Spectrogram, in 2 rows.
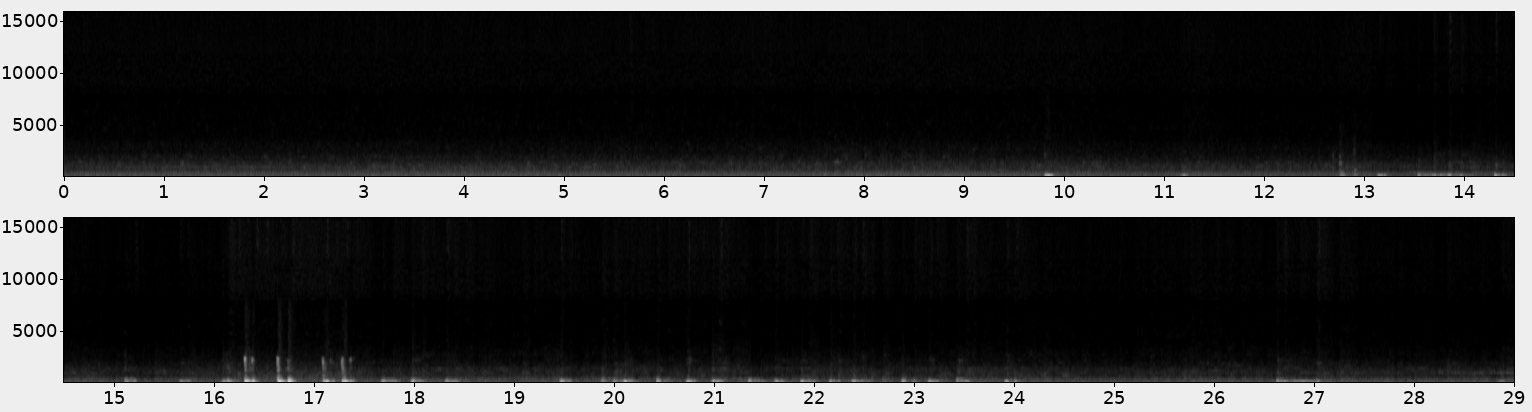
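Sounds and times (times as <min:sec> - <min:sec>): steady electrical hum: 0:00.0 - 0:29.0
soft thumps on microphone: 0:15.1 - 0:18.4, 0:19.5 - 0:24.0.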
